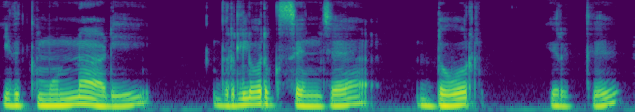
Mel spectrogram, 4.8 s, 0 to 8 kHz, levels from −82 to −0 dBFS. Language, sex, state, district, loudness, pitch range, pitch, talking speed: Tamil, male, Tamil Nadu, Nilgiris, -15 LUFS, 110-130 Hz, 115 Hz, 90 wpm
